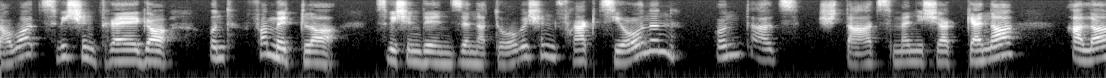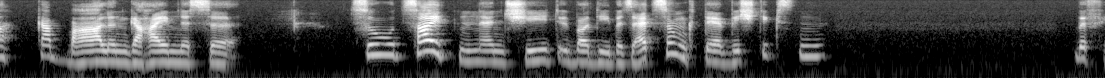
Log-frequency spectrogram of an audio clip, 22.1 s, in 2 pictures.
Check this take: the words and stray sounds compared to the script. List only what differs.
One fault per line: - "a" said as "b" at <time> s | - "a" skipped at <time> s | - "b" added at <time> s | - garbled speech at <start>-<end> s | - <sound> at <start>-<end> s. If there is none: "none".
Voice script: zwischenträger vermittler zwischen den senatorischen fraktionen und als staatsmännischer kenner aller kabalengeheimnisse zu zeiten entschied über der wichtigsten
- "und" added at 2.1 s
- "die besetzung" added at 17.0 s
